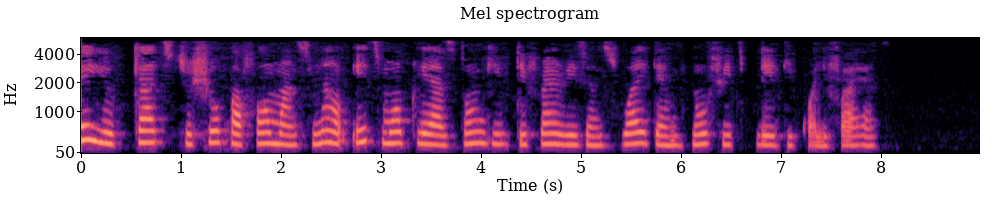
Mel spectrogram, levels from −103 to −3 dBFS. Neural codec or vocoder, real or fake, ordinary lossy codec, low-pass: none; real; MP3, 32 kbps; 5.4 kHz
